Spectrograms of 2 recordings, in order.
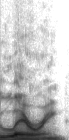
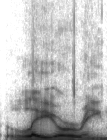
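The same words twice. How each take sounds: First: Said in the usual way. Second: "layering" drawn out the Southern way, like lay-or-ring; "layering" stretched in a Southern accent. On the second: Shown as a demonstration. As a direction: say "layering" with a long Southern drawl on the vowels. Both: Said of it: "that's my southern accent".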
